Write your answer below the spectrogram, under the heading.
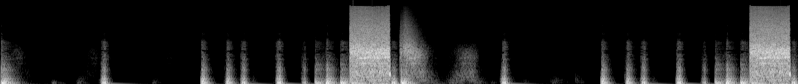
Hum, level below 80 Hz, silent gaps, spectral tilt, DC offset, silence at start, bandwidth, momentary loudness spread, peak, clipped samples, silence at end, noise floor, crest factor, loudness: none; -22 dBFS; 1.86-1.99 s, 5.93-5.97 s; -3.5 dB/octave; under 0.1%; 0 s; 16.5 kHz; 19 LU; 0 dBFS; under 0.1%; 0 s; -69 dBFS; 14 dB; -13 LUFS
